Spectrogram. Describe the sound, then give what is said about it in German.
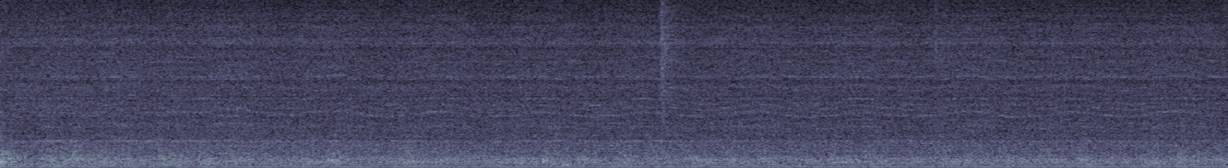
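A washing machine runs with a steady, even mechanical whir and low motor hum, unchanging for the whole stretch, with no voices. “Wir waschen Wäsche und erzeugen Geräusch.”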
